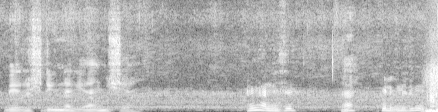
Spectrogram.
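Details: Honey bees during honey harvesting, droning in short low buzzy bursts that waver in pitch, some lasting about a second, with gaps between, and a brief loud rustle at the end.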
